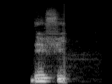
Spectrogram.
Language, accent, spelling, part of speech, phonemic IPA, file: French, Canada, défît, verb, /de.fi/, LL-Q150 (fra)-défît.wav
- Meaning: third-person singular imperfect subjunctive of défaire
